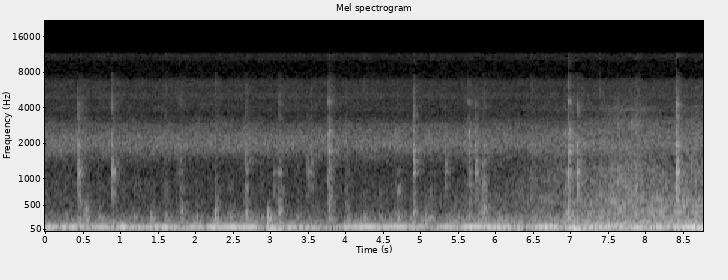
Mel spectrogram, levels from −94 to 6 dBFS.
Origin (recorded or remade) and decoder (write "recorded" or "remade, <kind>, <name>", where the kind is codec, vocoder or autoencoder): recorded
